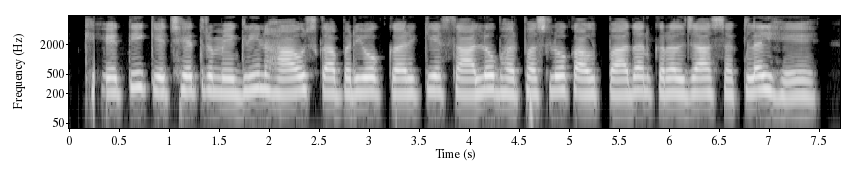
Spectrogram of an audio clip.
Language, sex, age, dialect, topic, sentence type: Magahi, female, 18-24, Central/Standard, agriculture, statement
